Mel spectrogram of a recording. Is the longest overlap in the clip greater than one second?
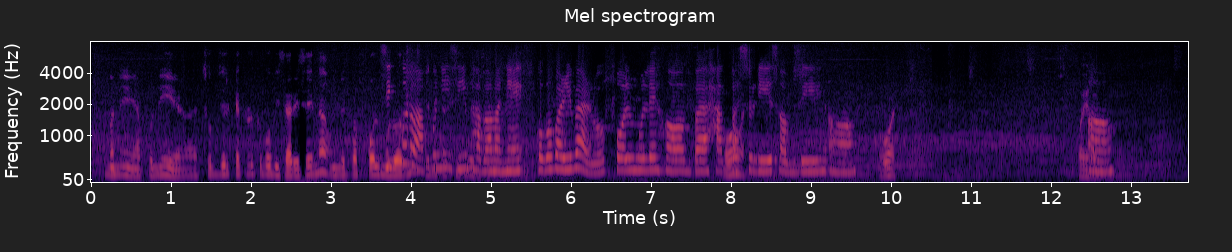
Yes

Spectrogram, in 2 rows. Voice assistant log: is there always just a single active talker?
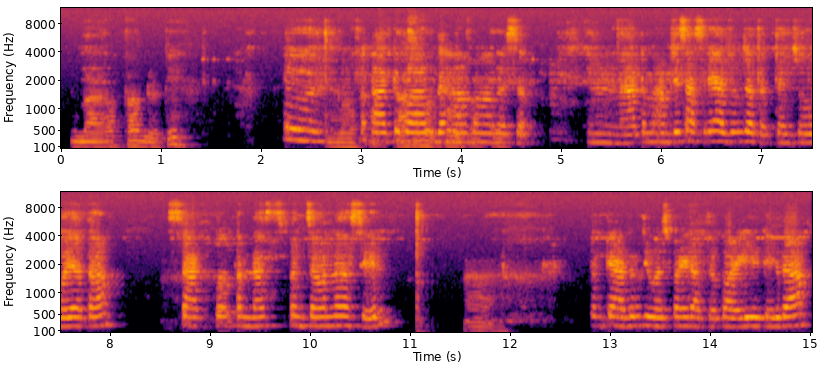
No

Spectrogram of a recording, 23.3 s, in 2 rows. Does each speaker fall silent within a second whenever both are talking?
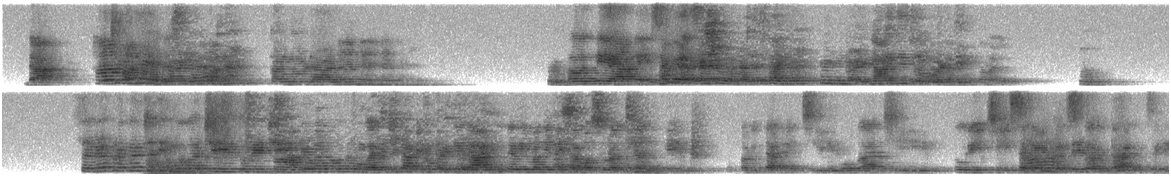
No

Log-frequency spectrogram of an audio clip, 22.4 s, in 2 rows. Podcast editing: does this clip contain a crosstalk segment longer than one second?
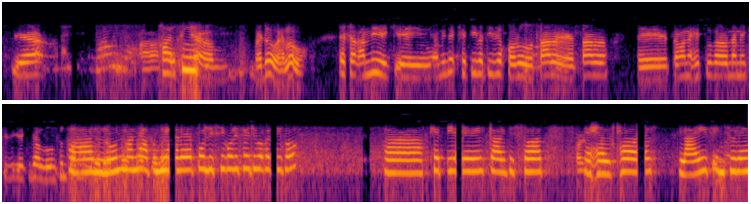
Yes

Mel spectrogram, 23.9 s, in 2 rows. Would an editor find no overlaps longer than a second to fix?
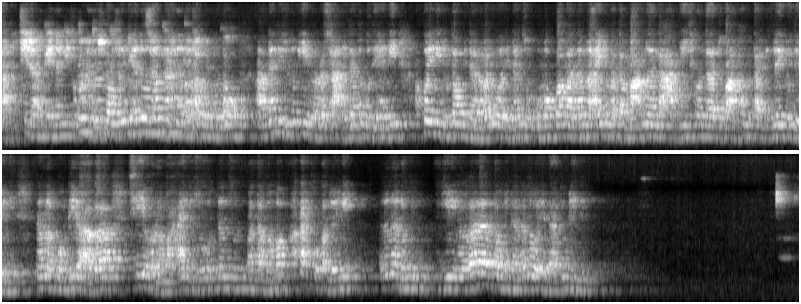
No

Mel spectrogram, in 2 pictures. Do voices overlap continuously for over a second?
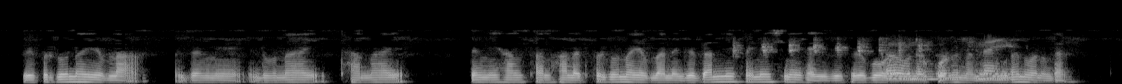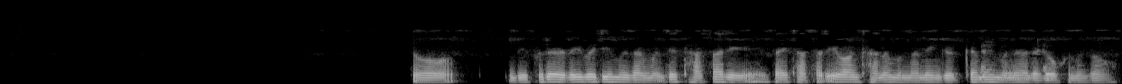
Yes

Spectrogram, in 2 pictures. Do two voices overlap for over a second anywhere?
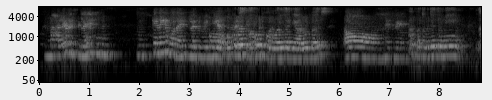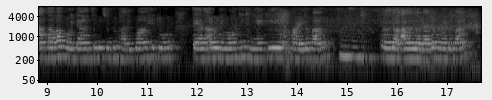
Yes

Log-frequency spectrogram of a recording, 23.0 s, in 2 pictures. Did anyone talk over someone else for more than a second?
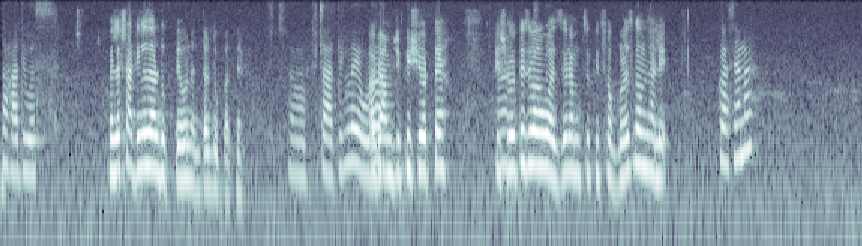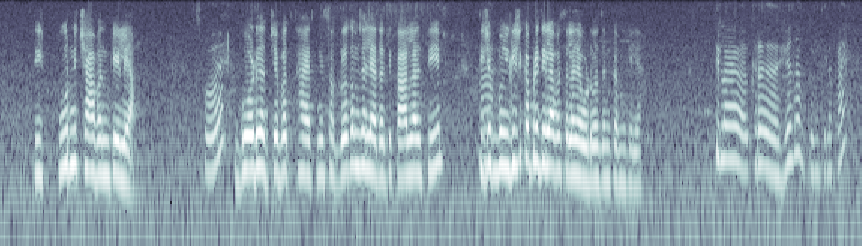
No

